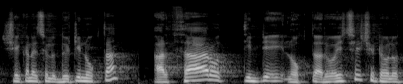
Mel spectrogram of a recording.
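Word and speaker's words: ث: ছিল 2টি নোক্তা, আর সারও 3টি নোক্তা রয়েছে, সেটা হলো তার উপরে। তাহলে 3 নোক্তাওয়ালা হরফটিকে কি বলে? সা। আবার বলুন সা। সা হরফটি বারিক মানে পাতলা করে উচ্চারণ করতে হবে।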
